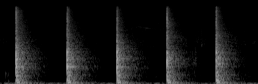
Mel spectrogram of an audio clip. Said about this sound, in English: All right. It's that time. Hammer some meat. Yeah. This is so cathartic.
